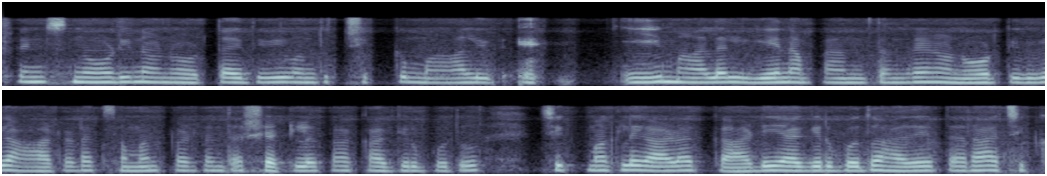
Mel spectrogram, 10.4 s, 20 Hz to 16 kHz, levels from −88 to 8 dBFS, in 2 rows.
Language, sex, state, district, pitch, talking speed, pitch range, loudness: Kannada, female, Karnataka, Bijapur, 190 Hz, 180 wpm, 180-200 Hz, -19 LUFS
